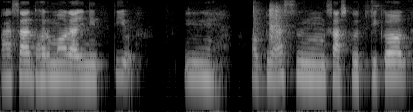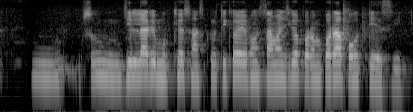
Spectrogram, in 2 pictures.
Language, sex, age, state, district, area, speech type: Odia, female, 30-45, Odisha, Bargarh, rural, spontaneous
